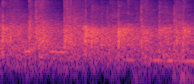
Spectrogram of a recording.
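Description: An audience in a music-themed session on Caribbean reggae gives a dense, steady round of applause, continuous and fairly loud from start to finish, with a faint murmur of voices under the clapping.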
